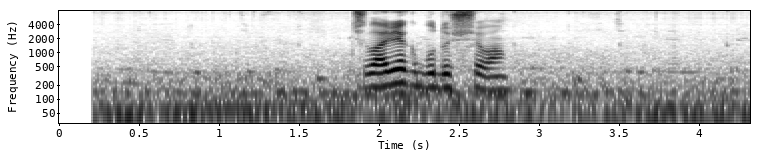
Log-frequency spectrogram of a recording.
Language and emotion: Russian, neutral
